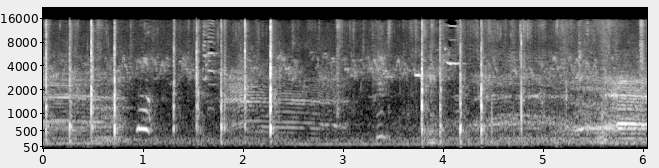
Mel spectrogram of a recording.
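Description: A young goat bleating about two seconds in, among scattered sharp clicks and taps.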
